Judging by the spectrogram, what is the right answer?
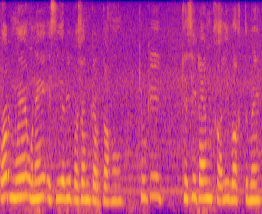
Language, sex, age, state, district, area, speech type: Urdu, male, 30-45, Delhi, North East Delhi, urban, spontaneous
